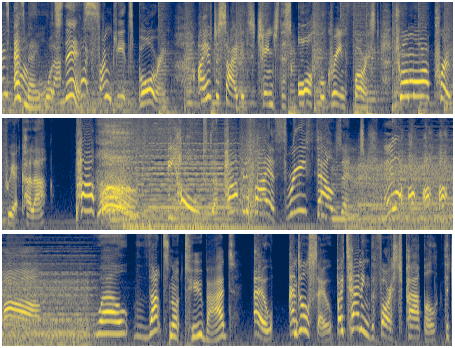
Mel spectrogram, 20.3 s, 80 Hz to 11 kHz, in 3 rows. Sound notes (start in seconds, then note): 8.3 all gasp; 11.8 cackles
